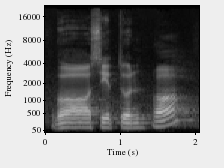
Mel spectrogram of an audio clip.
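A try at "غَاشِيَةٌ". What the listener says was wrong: Ada huruf yang ketinggalan. Syinya dimantapin. Ghasyiyatun.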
